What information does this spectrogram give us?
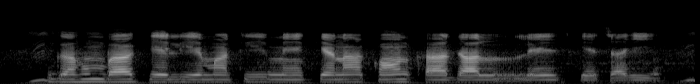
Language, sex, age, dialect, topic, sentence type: Maithili, male, 41-45, Bajjika, agriculture, question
